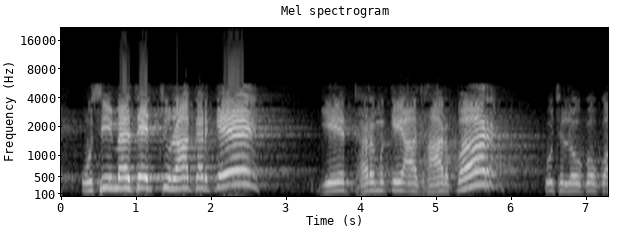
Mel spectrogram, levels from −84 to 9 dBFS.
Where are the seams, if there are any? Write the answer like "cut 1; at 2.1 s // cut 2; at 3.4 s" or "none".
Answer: none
